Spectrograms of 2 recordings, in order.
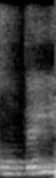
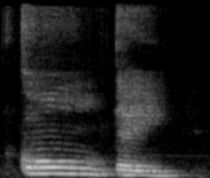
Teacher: E na hora que eu faço contém, esse M vai ter som semivocálico. Então, vai ter som de I.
